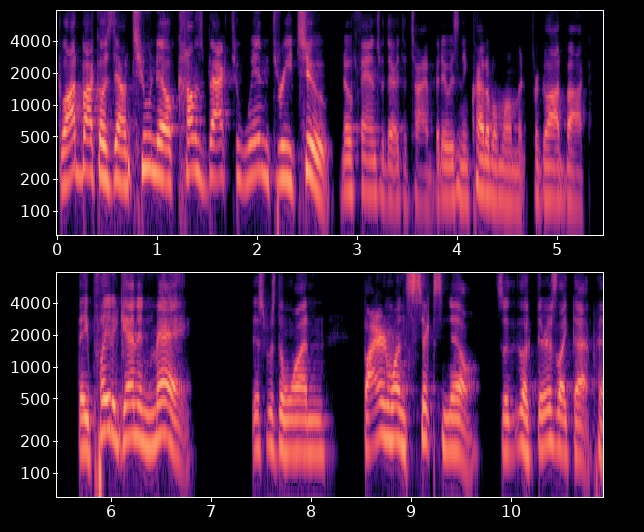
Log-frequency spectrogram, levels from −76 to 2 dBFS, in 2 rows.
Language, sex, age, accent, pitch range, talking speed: English, male, 20-39, American, 150-210 Hz, 225 wpm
